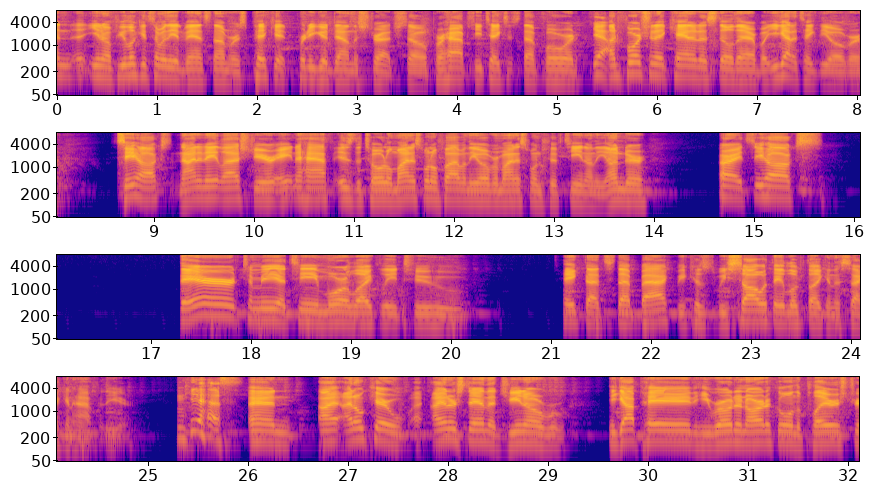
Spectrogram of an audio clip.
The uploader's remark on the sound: live from Circa Stadium Swim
